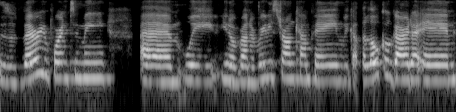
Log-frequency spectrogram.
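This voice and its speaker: Fairly quick, flat, monotone speech from a woman in an Irish accent, high in pitch, with big swings in loudness. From Ireland, raised from childhood by Polish parents. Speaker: student union leader, panelist. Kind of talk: panel discussion. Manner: hesitant, many repeated words.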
